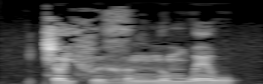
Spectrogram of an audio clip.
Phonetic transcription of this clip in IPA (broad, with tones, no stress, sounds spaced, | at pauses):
c ə˧˥ j f ɨ˨˩ ɣ ə˨˩ ŋ n u˧ m w e˧ w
